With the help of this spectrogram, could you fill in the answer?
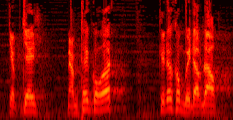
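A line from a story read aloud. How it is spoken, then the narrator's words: Loud shout. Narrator (Vietnamese): anh Hùng quát lớn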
